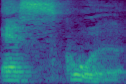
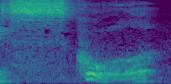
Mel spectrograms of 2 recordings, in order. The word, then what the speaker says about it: school: what they do is they try to add a vowel sound before it so they say s school or a skateboard or s start okay now mind you my dear friends in English we say school skateboard and start so I know one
